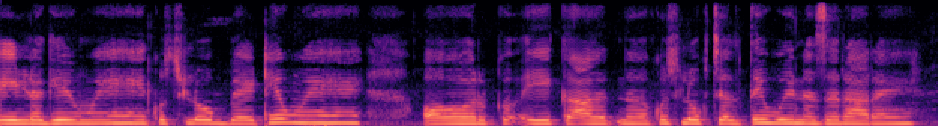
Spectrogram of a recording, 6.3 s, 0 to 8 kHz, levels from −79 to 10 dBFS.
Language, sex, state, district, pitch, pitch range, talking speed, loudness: Hindi, female, Chandigarh, Chandigarh, 220 Hz, 210-225 Hz, 210 wpm, -15 LUFS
